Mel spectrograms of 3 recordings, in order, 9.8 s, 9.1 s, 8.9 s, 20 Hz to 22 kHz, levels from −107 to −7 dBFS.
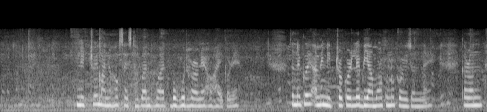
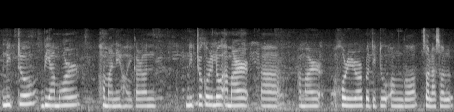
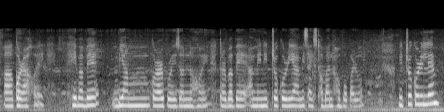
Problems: none marked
